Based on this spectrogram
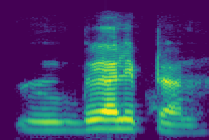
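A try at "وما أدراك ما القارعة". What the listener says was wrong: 3 আলিফ টান হবে। হ্যাঁ, মাদ্দে মুনফাসিল। ওয়ামা আদরাকা মাল কারিআহ।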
